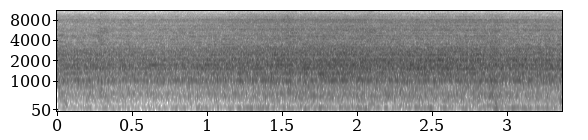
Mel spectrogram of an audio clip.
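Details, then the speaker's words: Early-1970s Sansui 600L stereo tuner amplifier on a dim bulb tester, speaker on left channel, FM selected, volume right down, no antenna: even steady rushing hiss, no station, crackle or hum; normal FM interstation noise. "Okay, that's sounding pretty good. That's what FM should sound like."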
